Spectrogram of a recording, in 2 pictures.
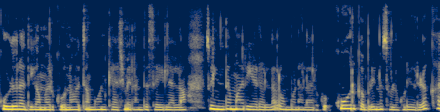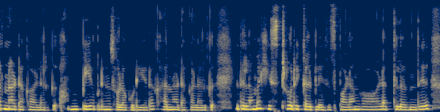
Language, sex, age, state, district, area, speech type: Tamil, female, 30-45, Tamil Nadu, Tiruppur, rural, spontaneous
